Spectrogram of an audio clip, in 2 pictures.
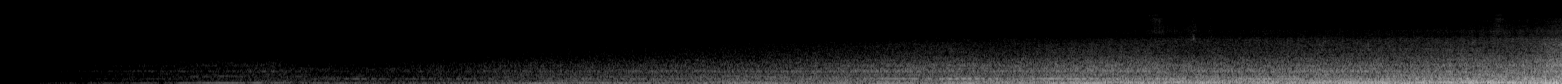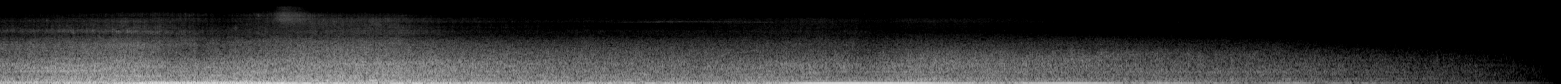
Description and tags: Vehicle passing - driving car - lorry - van - bus - tractor - truck
Vehicle passing
Recorded and processed in Audacity
car, cars, drive, driving, field-recording, lorry, motor, passing, traffic, van, vehicle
